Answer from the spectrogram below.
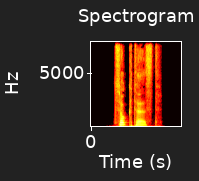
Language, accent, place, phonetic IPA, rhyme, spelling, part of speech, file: German, Germany, Berlin, [ˈt͡sʊktəst], -ʊktəst, zucktest, verb, De-zucktest.ogg
- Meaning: inflection of zucken: 1. second-person singular preterite 2. second-person singular subjunctive II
